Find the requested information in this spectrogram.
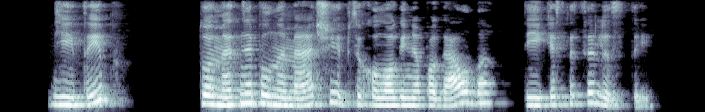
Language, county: Lithuanian, Kaunas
